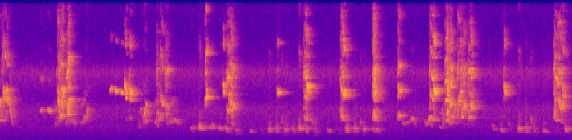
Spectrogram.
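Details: White-rumped shama in moult delivering a dense, busy song of harsh buzzy bursts mixed with short high whistles, nearly continuous over the whole stretch.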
